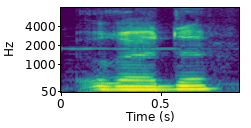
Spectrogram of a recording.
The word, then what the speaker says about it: Røde: quality mics, especially the Rode, however you pronounce it in English. I would say Røde. That's how we would say it here in my town, basically, or the city I live in.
